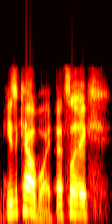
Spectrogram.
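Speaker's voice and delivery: ordinary delivery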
